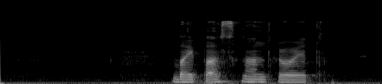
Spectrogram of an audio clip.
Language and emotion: Russian, neutral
